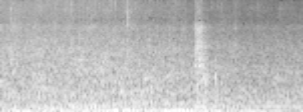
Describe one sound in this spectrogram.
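Rain patters steadily on wet pavement outdoors.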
